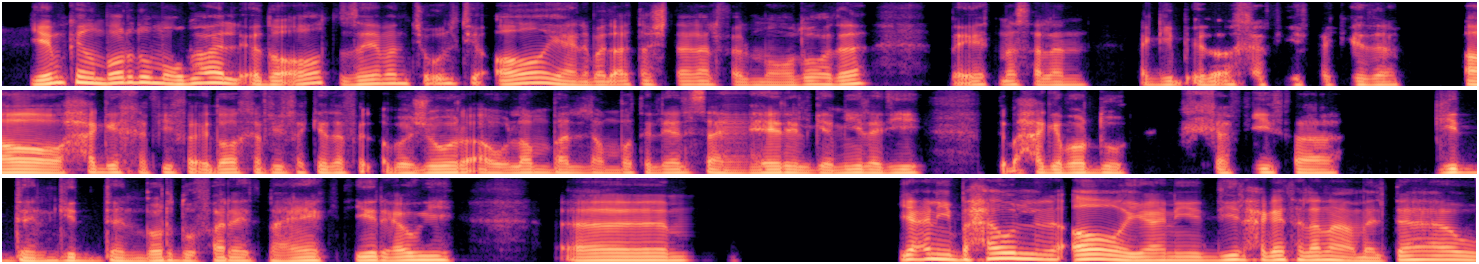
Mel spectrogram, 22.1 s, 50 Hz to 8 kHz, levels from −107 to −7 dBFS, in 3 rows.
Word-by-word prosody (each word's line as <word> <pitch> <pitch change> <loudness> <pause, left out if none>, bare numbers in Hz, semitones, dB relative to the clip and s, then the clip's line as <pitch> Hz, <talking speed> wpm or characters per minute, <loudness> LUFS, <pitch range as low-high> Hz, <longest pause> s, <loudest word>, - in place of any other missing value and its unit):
يمكن 175 +5 +4
برضو 185 +3 +4
موضوع 165 +2 +3
الإضاءات 145 +2 0
زي 135 +6 0
ما 155 - 0
أنتِ 155 -2 -3
قُلتِ 155 0 -5
آه، 165 +6 +3
يعني 115 -7 -1
بدأت 120 +3 -3
أشتغل 120 0 -5
في 110 - -10
الموضوع 105 +4 -4
ده، 140 +6 0 0.4
بقيت 120 0 -4
مثلًا 110 -2 -4 0.3
أجيب 110 +2 -6
إضاءة 115 +3 -1
خفيفة 105 -2 -11
كده 110 -1 -4 0.3
آه، 120 -2 +6
حاجة 120 +2 -1
خفيفة 120 0 -5
إضاءة 115 +1 0
خفيفة 115 -1 -6
كده 115 0 -2
في 110 - -8
الأباجورة، 115 +4 0
أو 105 -3 -2
لمبة 110 0 -1
اللمبات 105 0 -6
اللي 105 +1 -4
هي - - +1
السَّهّارِي 110 +1 0
الجميلة 110 +2 -1
دي، 110 +1 -2 0.4
تبقى - - -4
حاجة 110 0 +1
برضو 110 -1 0 0.4
خفيفة 110 0 -2 0.5
جدًا، 115 -2 0
جدًا 105 -1 -3
برضو 110 0 -1
فَرَقِت 115 +1 -2
معايا 110 +4 +1
كتير 120 0 0
أوي 135 +1 +3 0.5
آمم 125 +1 +3 1.0
يعني 160 +1 +5
باحاول 170 +1 +4
آه، 160 -3 +7
يعني 125 0 +1
دي 125 +4 +1
الحاجات 145 0 +1
اللي 135 -1 +3
أنا 140 -1 +3
عملتها، 140 +7 +1
115 Hz, 155 wpm, -23 LUFS, 110-135 Hz, 1.0 s, آه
